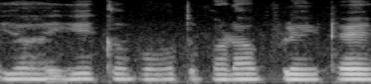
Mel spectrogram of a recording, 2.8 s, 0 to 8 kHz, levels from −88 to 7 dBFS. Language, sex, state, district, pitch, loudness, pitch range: Hindi, female, Bihar, Vaishali, 185 Hz, -19 LUFS, 185-190 Hz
